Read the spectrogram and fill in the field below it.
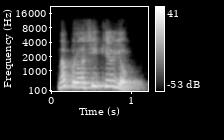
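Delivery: a hint of a pouting little girl; mock child's stubborn reply. Preacher imitating his daughter Dafne insisting, lightly childlike.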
